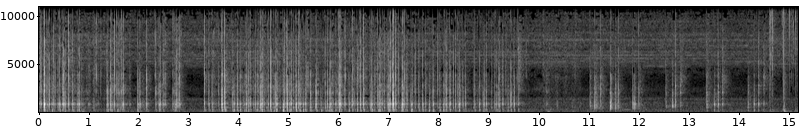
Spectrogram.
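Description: Long painted acrylic nails tap and scratch the surface of a flat, thin holographic vinyl decal sheet with a black ghost design, held close up. For about ten seconds the nails make dense, rapid clicking and scratchy crinkling, dry and midrange-heavy. The sound then thins out to scattered, sharp taps separated by quiet pauses.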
